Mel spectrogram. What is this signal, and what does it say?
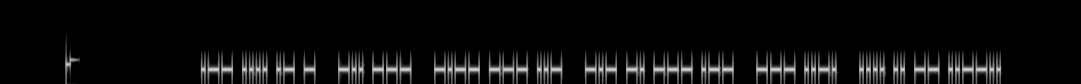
Morse code, heard as a keyed tone, about 34 wpm, 700 Hz. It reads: WHAT DO YOU KNOW OF HIM?
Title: Sentences from Top 100 Words 35wpm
